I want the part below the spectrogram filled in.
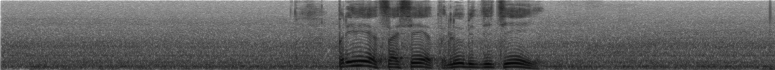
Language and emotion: Russian, positive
